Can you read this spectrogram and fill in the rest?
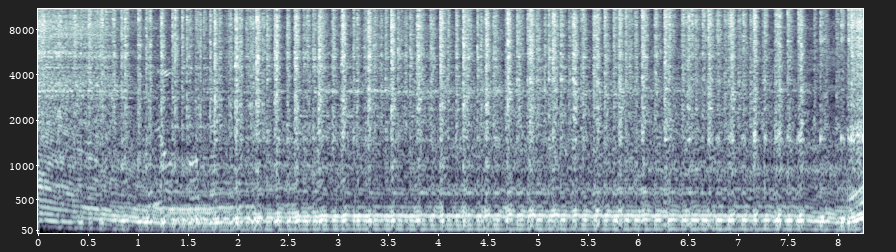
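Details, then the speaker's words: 1971 Kawasaki H1 500 two-stroke triple, after fixing a spark plug cap fault and a loose wire at the distributor cap: crisp even buzz rising and falling cleanly with throttle, no misfire. Normal running. "we think we got her fixed now it turned out to be a spark plug cap so uh and the wire was loose down here on the on the on the distributor cap rotor or the distributor cap itself"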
